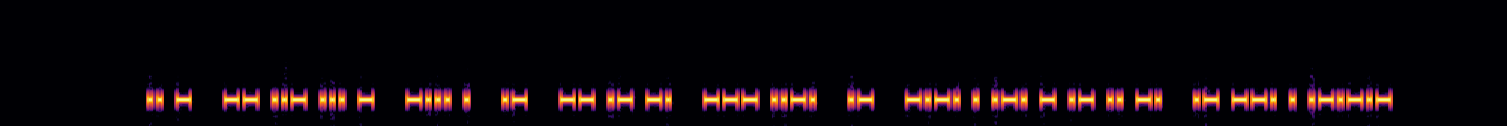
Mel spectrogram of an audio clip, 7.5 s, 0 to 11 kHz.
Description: Morse code, heard as a keyed tone, about 50 wpm, 700 Hz. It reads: IT MUST BE A MAN OF A CERTAIN AGE.
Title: Sentences from Top 1000 Words - Review Part 3 - 50wpm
